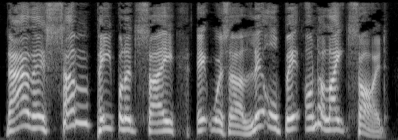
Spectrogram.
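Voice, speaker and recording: A man voicing a loud, blunt, hearty old male merchant who bellows every line. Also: big pitch swings, normal speed, no echo, highs cut off, exaggerated voice. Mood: booming hearty. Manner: bellowing, booming.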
